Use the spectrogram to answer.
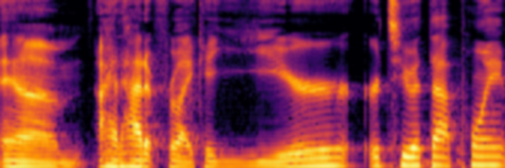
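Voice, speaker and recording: A man with an ordinary speaking voice at a medium pitch and moderate pace, with ordinary pitch variation, on a very clean recording with a silent background. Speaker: guest telling stories. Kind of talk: casual storytelling chat. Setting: studio with headphones.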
